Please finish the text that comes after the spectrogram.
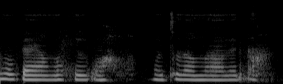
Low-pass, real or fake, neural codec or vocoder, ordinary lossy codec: none; fake; codec, 44.1 kHz, 1.7 kbps, Pupu-Codec; none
